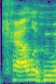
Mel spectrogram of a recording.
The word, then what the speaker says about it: Calahoo: When you were growing up in Calahoo, Alberta, is that how you say it?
